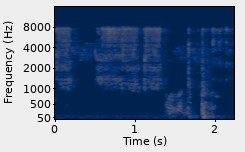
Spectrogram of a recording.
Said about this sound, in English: So I'm spraying in there and I see it coming out here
